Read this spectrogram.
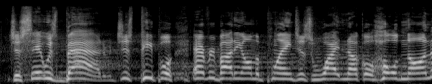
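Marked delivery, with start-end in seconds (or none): none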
